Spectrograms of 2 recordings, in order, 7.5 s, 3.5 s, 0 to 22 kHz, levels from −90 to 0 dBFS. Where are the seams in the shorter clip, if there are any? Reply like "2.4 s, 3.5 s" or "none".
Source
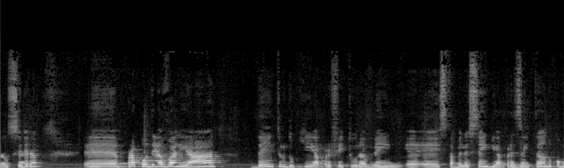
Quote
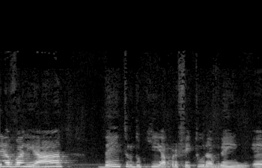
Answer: none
